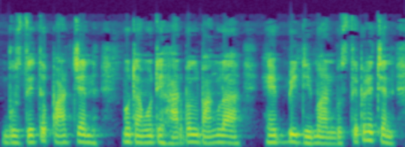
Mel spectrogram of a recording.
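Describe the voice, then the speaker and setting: Man acting a placating cartoon supplier, raised pitch, very rapid patter, repetitive, reassuring. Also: little pitch movement, mellow. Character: smooth-talking, placating male goods supplier. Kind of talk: comic cartoon dialogue.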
